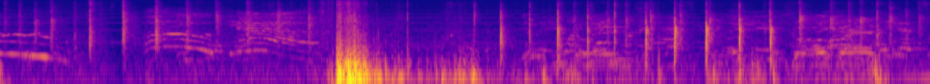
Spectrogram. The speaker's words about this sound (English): Round of applause, round of applause. Let him hear it.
